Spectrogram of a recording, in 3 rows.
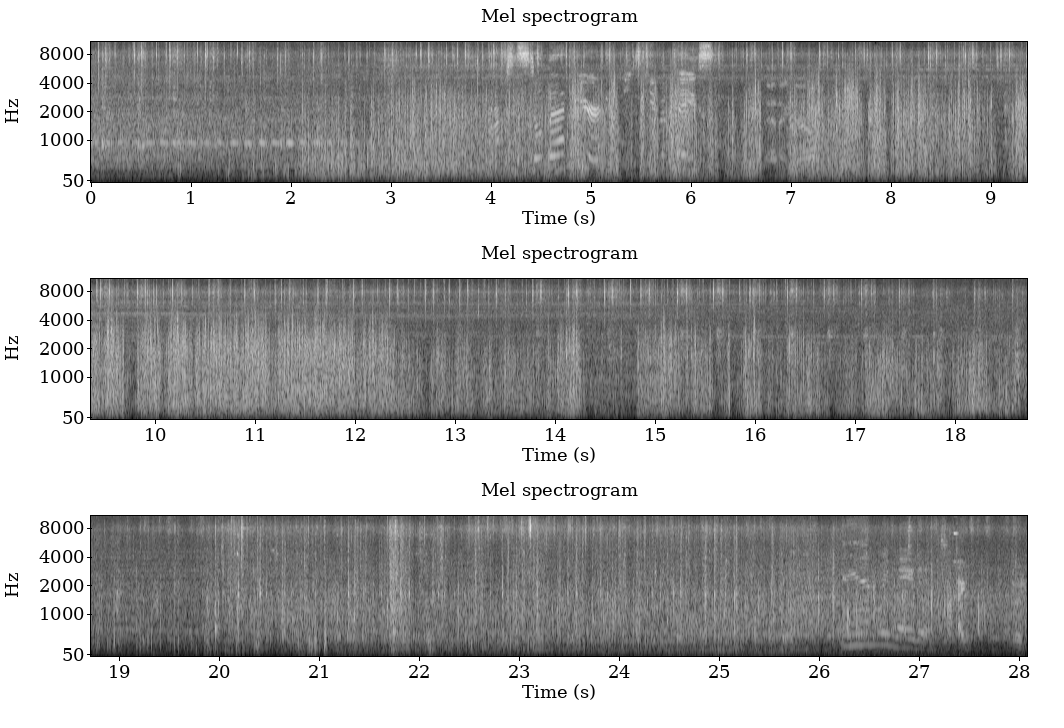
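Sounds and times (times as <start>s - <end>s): golf cart tyres rattling: 0.0s - 28.0s
wind: 0.0s - 28.0s.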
